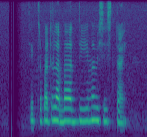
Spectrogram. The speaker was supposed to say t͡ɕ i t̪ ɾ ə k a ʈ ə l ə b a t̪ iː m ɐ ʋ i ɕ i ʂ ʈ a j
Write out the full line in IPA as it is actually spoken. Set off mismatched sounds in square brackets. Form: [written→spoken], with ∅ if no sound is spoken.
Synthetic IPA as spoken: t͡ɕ i t̪ ɾ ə [k→p] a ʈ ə l [ə→a] b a [t̪→d̪] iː m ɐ ʋ i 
